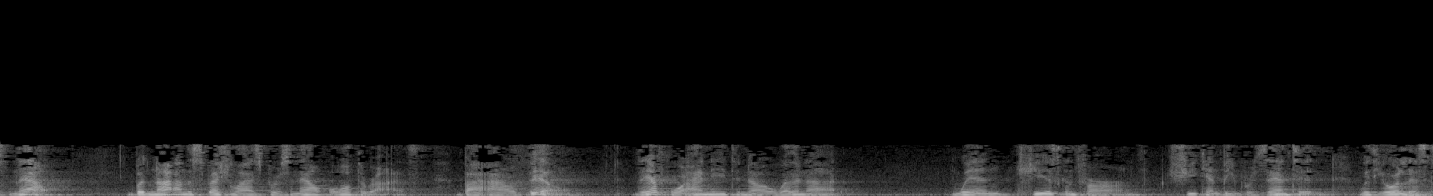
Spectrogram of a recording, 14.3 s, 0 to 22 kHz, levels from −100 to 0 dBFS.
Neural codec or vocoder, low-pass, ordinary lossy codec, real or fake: none; 7.2 kHz; MP3, 24 kbps; real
